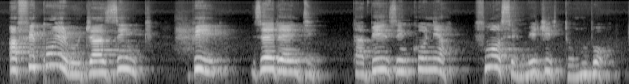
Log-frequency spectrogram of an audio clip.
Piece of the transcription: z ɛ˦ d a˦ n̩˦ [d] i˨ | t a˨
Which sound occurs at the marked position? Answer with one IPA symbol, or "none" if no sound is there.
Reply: d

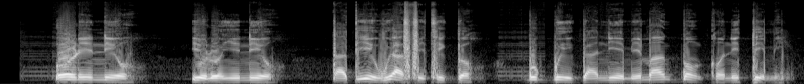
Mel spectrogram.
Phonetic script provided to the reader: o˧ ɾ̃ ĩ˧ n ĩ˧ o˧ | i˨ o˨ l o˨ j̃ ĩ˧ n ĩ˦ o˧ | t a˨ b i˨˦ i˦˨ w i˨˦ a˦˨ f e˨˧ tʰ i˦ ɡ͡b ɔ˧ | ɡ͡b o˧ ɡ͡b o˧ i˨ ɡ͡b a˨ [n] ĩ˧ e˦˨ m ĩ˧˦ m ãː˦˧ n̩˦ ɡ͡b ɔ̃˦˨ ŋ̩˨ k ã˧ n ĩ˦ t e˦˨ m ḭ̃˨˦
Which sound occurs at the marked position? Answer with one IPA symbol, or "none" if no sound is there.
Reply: n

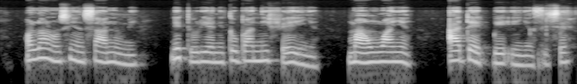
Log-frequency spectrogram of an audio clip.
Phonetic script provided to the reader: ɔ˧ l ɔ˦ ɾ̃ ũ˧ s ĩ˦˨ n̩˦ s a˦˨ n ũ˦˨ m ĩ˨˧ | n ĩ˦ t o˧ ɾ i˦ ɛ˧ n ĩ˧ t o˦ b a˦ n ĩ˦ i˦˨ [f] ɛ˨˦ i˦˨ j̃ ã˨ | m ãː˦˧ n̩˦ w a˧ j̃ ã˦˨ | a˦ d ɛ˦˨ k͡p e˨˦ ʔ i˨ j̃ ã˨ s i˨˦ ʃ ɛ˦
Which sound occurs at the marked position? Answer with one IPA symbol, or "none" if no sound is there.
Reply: f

